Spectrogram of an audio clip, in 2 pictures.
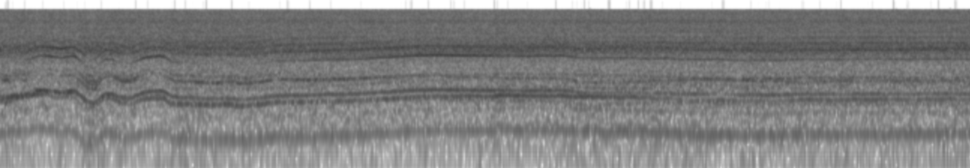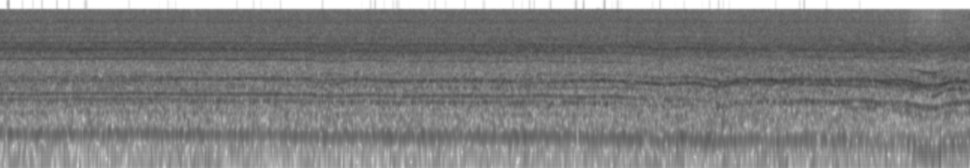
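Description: FPV quadcopter's brushless motors and propellers whining as one steady, high buzz. The pitch wavers with throttle changes in the first few seconds and again near the end, and holds nearly level through a long cruise in between.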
